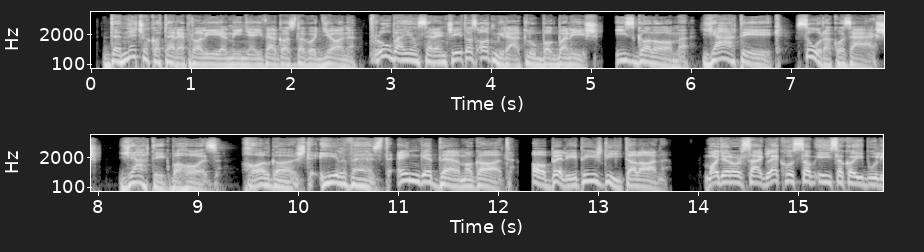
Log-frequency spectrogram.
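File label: Hungarian, male, commercial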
